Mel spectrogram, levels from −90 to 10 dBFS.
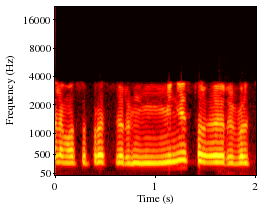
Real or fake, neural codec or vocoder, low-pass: real; none; 7.2 kHz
